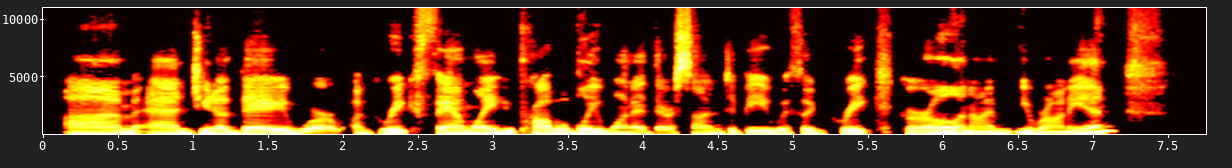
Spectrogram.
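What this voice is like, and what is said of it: American accent. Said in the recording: “as you can probably hear from my accent, I'm from the U.S.”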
